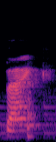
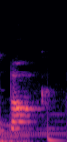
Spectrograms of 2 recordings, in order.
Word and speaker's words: bank: The difference between bank and banque, as you would pronounce it in French, those are two completely different words in English. So saying I went to the banque is nonsense.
